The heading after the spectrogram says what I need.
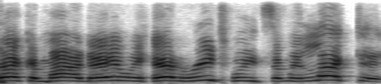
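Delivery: put-on elderly grandmother voice, pitched way up. Teasing someone about how they keep saying a word, doing an old grandmother voice. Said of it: "It's like that old grandmother type".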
